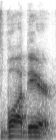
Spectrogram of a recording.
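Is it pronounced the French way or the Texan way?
French. It is pronounced the French way.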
